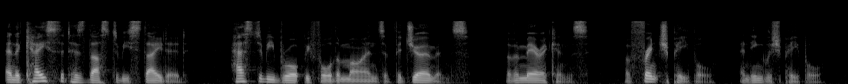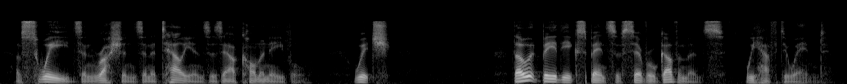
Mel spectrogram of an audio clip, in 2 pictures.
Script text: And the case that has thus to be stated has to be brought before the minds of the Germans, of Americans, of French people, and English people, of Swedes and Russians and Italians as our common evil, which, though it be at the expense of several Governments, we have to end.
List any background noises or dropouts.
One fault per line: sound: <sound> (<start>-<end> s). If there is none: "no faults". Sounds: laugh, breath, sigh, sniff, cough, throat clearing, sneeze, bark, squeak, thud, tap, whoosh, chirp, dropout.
no faults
